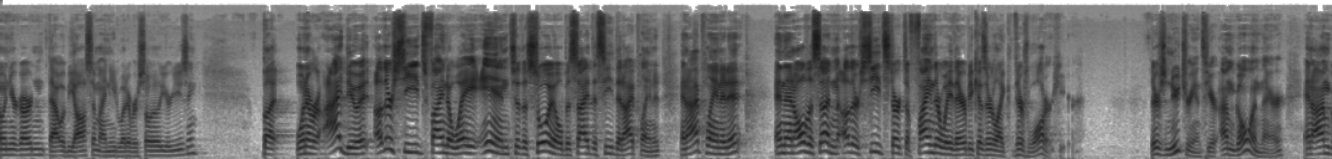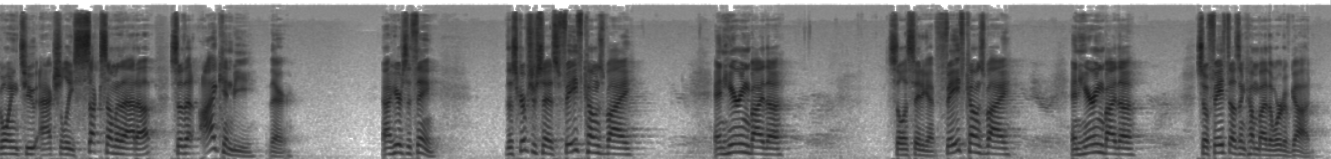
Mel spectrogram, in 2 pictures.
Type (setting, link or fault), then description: setting, large echoing room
